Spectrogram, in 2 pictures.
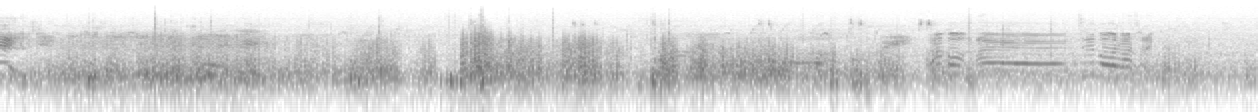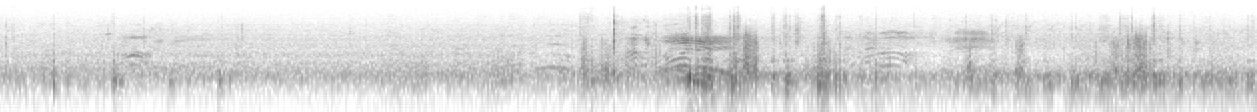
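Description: Young men shout encouragement across an open field.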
